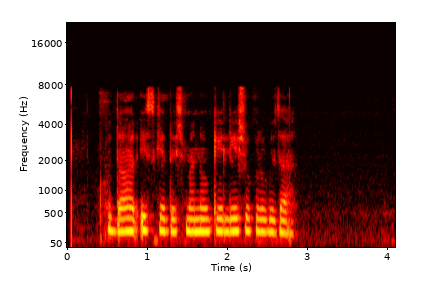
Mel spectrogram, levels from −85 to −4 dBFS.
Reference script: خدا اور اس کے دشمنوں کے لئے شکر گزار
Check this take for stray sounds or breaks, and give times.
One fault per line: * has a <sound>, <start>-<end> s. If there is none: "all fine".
all fine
